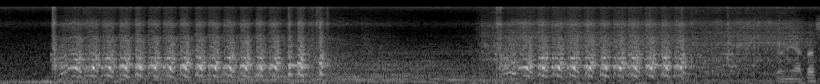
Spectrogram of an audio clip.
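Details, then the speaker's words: Mitsubishi L300 diesel, hard starting in the morning/cold, weak and lumpy: two long cranking bursts about three beats a second without catching; compression tested below standard limit, needs engine overhaul. "Hai kalau dia dicopot bahwa lentingnya kompresinya sudah kurang dan ini sudah minta sih bongkar mesin"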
